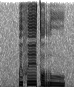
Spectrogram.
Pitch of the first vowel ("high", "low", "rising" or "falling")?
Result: low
